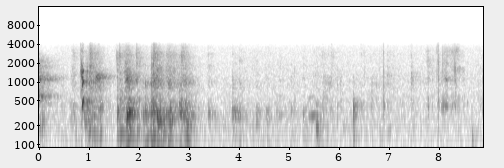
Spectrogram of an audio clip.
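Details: Stroszek, a 15-month-old Border Collie at home, barks on the command to speak: a burst of loud, rough barks and yips over the first three seconds, then quieter whines and scattered clicks as play continues indoors.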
